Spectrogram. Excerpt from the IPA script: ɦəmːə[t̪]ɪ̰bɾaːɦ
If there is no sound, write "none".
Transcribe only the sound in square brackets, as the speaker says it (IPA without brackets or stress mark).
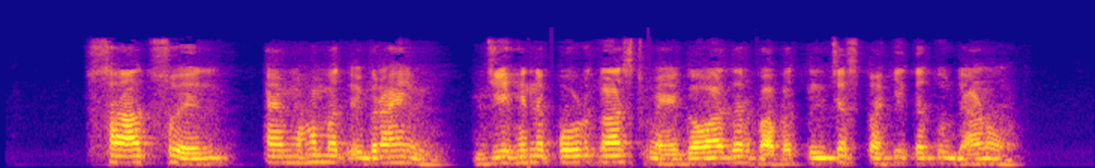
d̪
